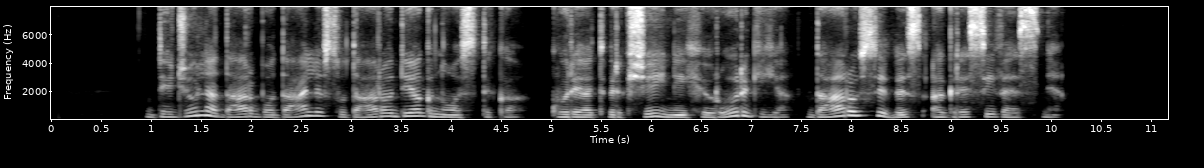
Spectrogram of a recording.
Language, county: Lithuanian, Klaipėda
